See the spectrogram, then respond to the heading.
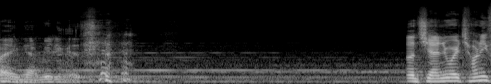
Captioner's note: laughs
